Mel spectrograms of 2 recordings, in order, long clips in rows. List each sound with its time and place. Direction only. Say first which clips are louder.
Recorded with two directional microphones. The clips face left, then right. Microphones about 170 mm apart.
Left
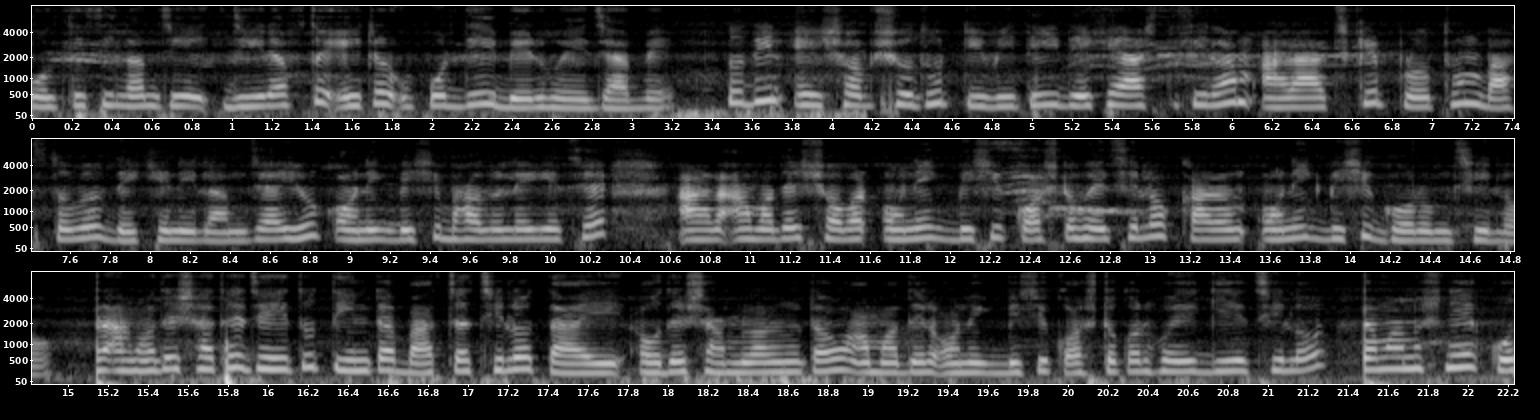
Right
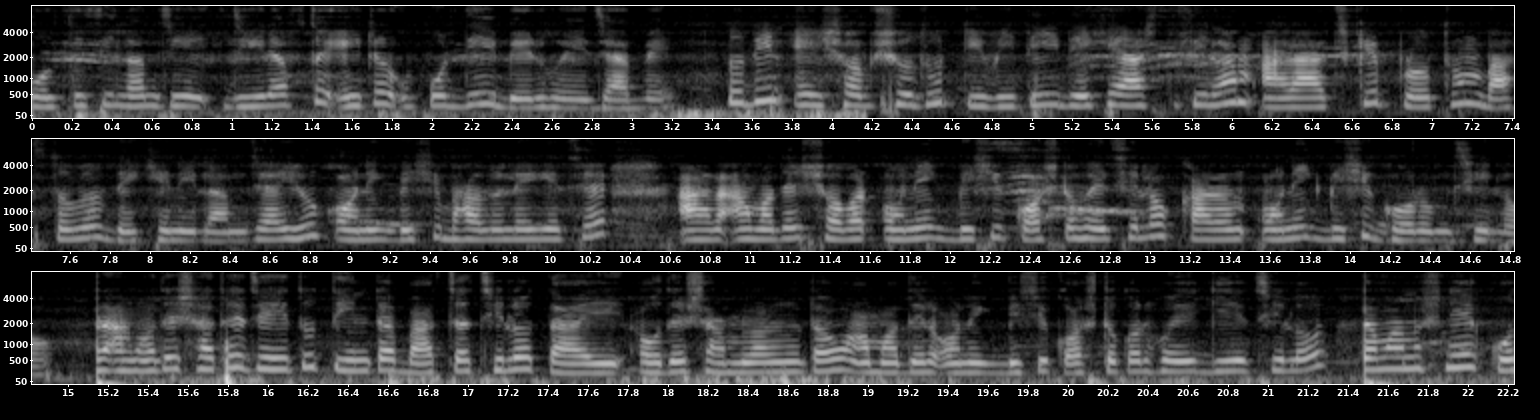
0.0 s speech: left 6 dB; 35° left (ahead or behind)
